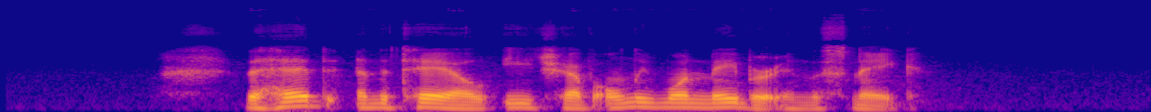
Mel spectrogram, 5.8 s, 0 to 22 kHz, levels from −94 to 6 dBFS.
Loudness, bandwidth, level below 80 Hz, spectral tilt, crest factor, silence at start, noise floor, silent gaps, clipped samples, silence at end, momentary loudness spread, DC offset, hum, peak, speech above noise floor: -20 LUFS; 4.8 kHz; -56 dBFS; -9 dB/octave; 18 dB; 0.85 s; -75 dBFS; none; under 0.1%; 1.2 s; 13 LU; under 0.1%; none; -4 dBFS; 55 dB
